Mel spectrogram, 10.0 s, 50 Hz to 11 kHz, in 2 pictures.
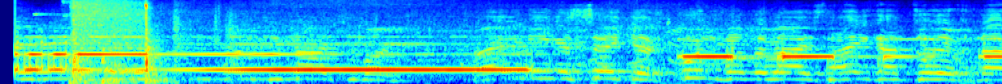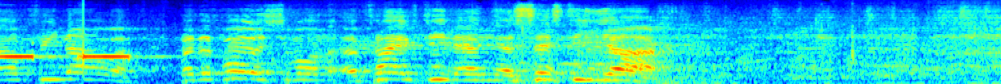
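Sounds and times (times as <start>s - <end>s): electronic start-gate tone: 0.1s - 2.8s
start gate slamming down: 0.2s - 2.7s.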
